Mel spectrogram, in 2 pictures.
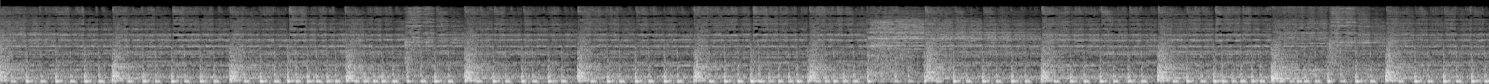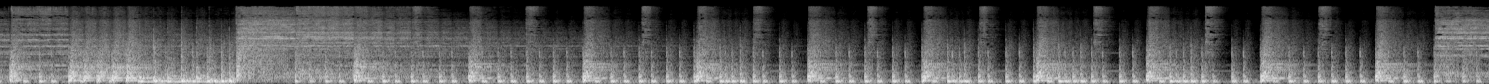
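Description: Acoustic drum kit played solo with sticks: kick drum, snare and cymbals in a busy, driving pattern. About halfway through a low drum rings out briefly, and in the last third the cymbal wash thins so that single strokes stand out.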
